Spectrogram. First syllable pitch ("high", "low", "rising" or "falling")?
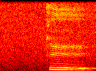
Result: falling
